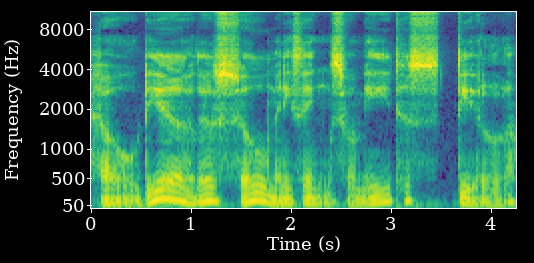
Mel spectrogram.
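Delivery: sly cat voice, soft, squeezed and level. Demonstrating a cat character's voice element by element; soft cat voice. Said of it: "the last element is loudness, and it's really not that loud".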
